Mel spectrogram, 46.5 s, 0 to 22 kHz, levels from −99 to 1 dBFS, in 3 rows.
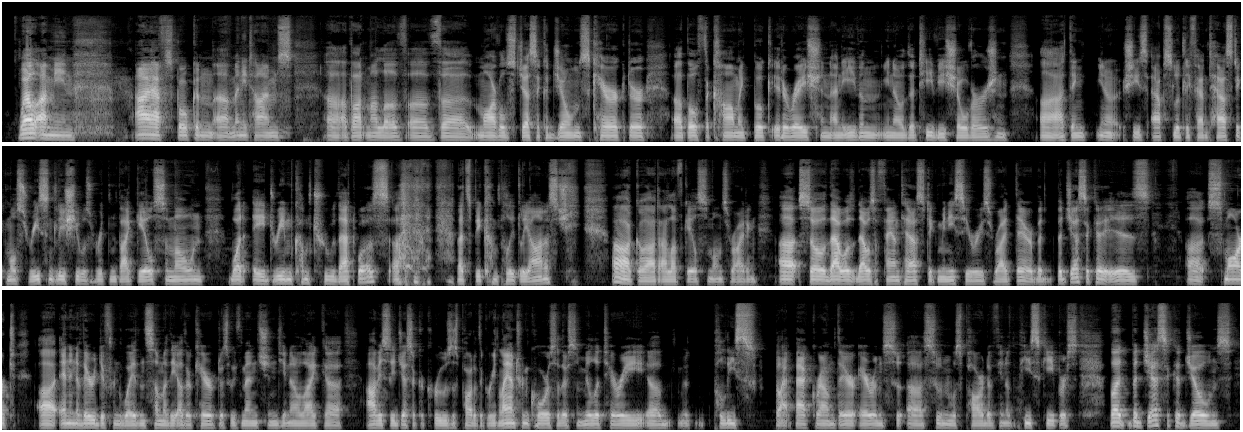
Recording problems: none

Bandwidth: 14.5 kHz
